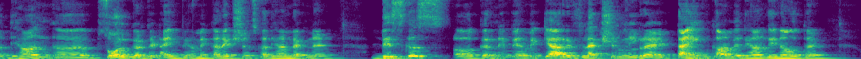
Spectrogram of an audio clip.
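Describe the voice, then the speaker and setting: A young male teacher coaches students through an exam-prep lesson, slipping English terms into his chatty explanations. His voice sits a little high. He is heard in an echoey room, set back from the microphone. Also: distant mic. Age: young adult.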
